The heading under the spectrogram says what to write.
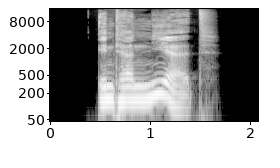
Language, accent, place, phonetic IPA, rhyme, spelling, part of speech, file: German, Germany, Berlin, [ɪntɐˈniːɐ̯t], -iːɐ̯t, interniert, adjective / verb, De-interniert.ogg
- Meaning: 1. past participle of internieren 2. inflection of internieren: third-person singular present 3. inflection of internieren: second-person plural present 4. inflection of internieren: plural imperative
